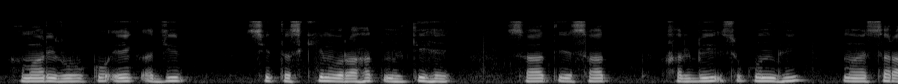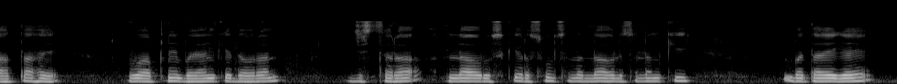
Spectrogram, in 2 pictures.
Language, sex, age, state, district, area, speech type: Urdu, male, 45-60, Telangana, Hyderabad, urban, spontaneous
